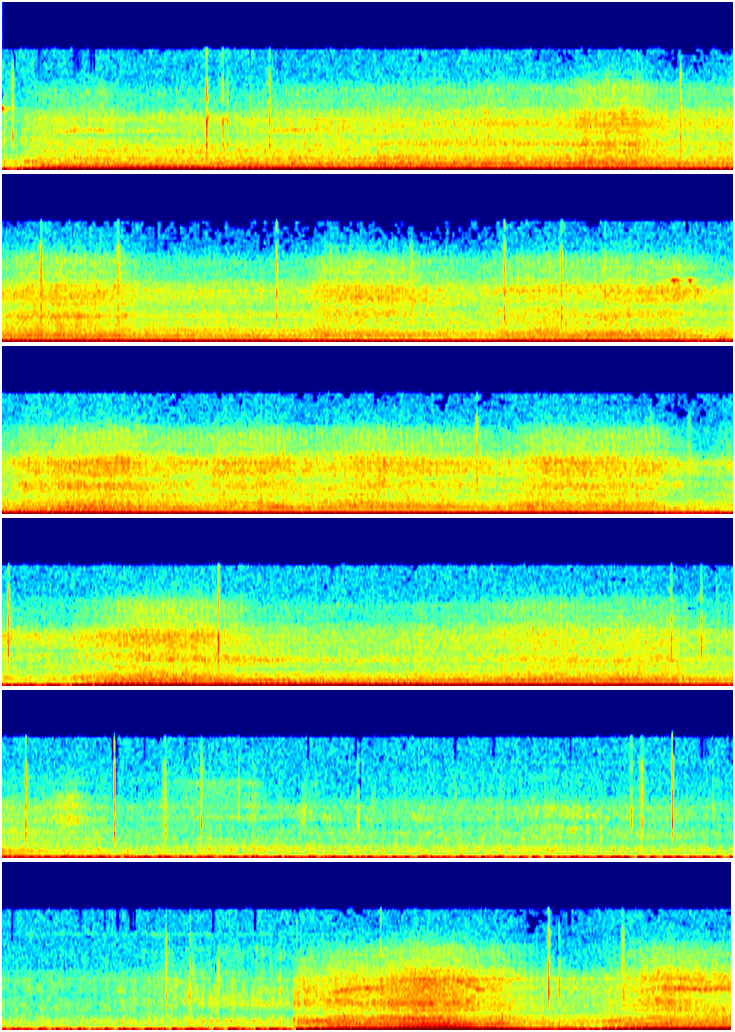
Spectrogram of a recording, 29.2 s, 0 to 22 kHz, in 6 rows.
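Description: A 2006 Ducati Monster 620's air-cooled L-twin engine running under way through city traffic, its revs rising and falling as the rider accelerates and eases off. It settles lower and quieter about two-thirds of the way through, then is revved up and back down sharply near the end.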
